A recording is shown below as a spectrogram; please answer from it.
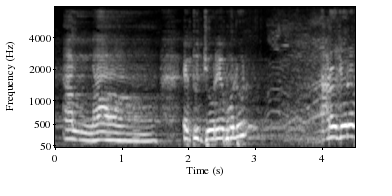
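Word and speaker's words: Allah: লিখবেন বাড়ি গিয়ে দেখবেন আপনার লেখাটা হবে এল এল এ এইচ এ উচ্চারণ হবে আল্লাহ একটু জোরে বলুন আরো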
